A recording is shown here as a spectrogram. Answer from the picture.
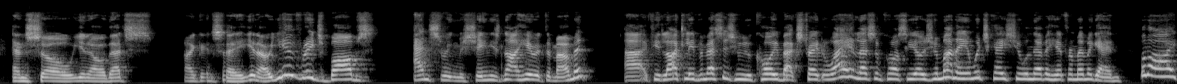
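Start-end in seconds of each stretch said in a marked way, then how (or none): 2.6-11.7 quick, high, swooping cartoon voice, rattled off. Doing the answering-machine greeting that wives have asked him for, in Pinky voice. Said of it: "would you mind making my voice male as Pinky?".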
